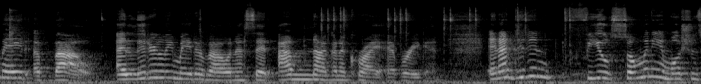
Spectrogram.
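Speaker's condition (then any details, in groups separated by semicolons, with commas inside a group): No condition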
